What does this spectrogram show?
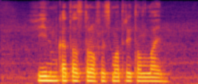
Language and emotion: Russian, neutral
